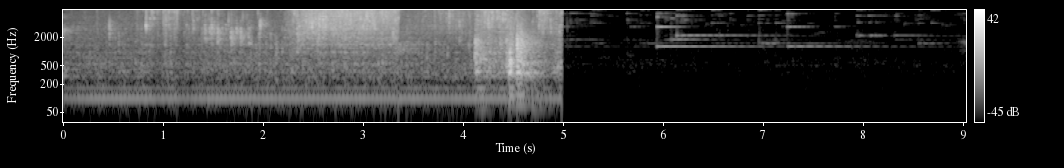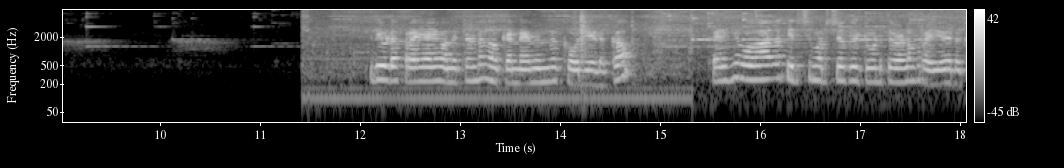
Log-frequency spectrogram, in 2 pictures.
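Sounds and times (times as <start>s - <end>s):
food deep-frying in oil: 0.0s - 5.0s, 11.4s - 18.0s
metal skimmer scraping a pan: 13.1s - 18.0s
soft chime notes: 15.0s - 18.0s.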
